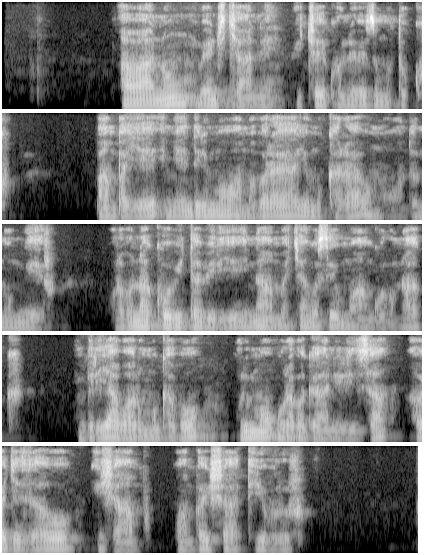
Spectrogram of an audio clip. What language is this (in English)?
Kinyarwanda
